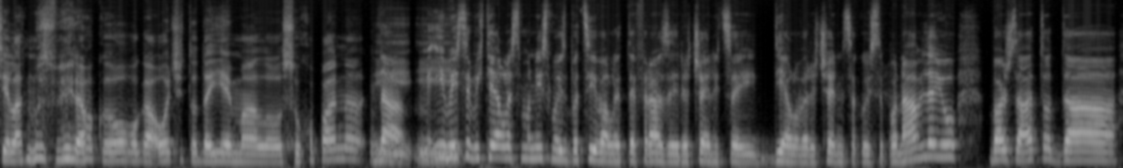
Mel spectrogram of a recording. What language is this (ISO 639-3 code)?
hrv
